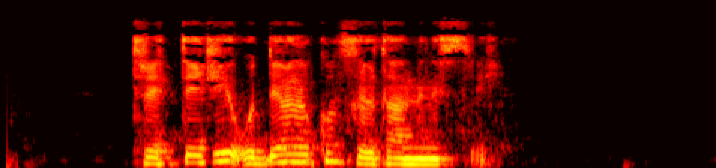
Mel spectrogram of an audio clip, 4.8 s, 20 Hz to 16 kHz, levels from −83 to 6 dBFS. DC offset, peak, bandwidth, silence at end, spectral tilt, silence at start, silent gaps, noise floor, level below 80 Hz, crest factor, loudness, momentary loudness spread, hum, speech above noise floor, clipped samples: under 0.1%; -8 dBFS; 10 kHz; 1.5 s; -4.5 dB/octave; 0.9 s; none; -85 dBFS; -58 dBFS; 16 dB; -20 LUFS; 11 LU; none; 66 dB; under 0.1%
